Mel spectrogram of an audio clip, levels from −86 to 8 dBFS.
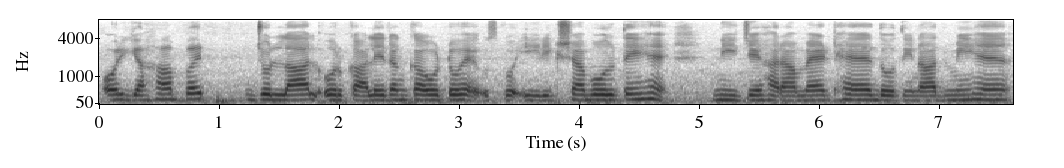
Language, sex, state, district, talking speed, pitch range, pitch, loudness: Hindi, female, Haryana, Charkhi Dadri, 190 wpm, 170-180 Hz, 175 Hz, -15 LUFS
